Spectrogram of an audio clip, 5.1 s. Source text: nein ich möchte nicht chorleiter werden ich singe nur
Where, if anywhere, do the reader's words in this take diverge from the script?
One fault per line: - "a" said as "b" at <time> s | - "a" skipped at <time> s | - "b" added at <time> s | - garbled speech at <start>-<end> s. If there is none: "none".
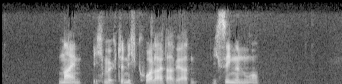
none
